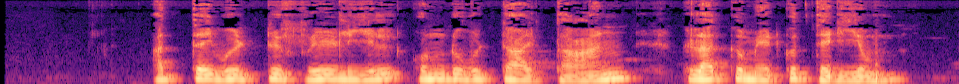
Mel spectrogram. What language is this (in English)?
Tamil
